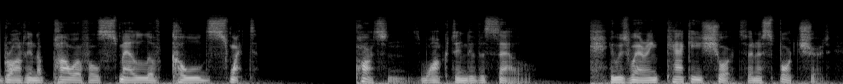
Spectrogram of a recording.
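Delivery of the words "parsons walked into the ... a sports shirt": usual speaking voice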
